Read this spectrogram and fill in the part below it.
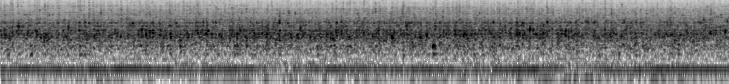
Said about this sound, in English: Yes, it's running water, isn't it? How pleasing, how deeply satisfying, how good is that? And I suppose that connects up with all those ponds, all the water on Hampstead Heath.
